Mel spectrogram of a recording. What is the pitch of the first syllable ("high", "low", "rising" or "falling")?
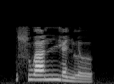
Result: high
